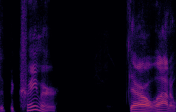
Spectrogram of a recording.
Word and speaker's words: Kremer: But it's actually German, so it's Kremer. The E is like an A, long A.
